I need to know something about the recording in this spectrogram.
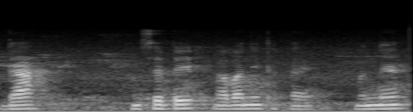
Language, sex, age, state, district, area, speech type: Bodo, male, 18-30, Assam, Kokrajhar, rural, spontaneous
